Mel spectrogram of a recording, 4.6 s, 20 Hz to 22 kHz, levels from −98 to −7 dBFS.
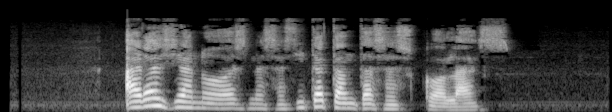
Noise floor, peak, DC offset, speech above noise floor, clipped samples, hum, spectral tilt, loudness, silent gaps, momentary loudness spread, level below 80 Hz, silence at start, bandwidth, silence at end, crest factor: -64 dBFS; 0 dBFS; under 0.1%; 43 dB; under 0.1%; none; -3.5 dB/octave; -20 LUFS; none; 15 LU; -72 dBFS; 0.95 s; 11.5 kHz; 0.8 s; 22 dB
